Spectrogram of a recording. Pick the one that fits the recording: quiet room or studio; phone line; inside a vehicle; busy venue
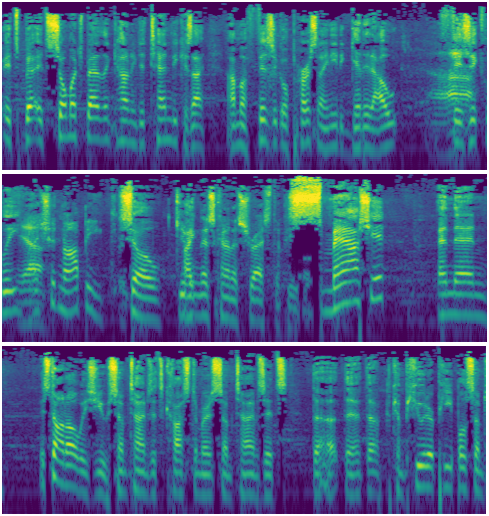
busy venue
